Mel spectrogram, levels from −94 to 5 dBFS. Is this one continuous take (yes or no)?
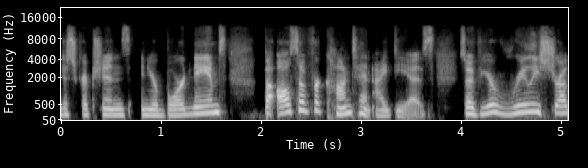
yes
